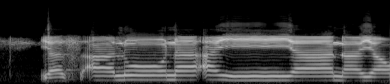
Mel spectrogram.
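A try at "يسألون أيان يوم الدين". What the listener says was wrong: Ayyana, jangan ditahan terlalu lama ya.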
